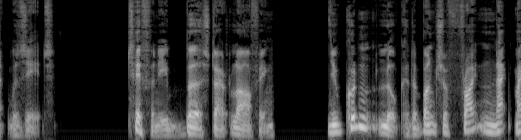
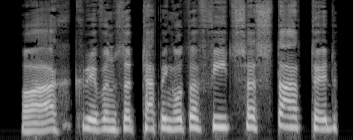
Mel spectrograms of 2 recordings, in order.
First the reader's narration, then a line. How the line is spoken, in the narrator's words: moaned Daft Willy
